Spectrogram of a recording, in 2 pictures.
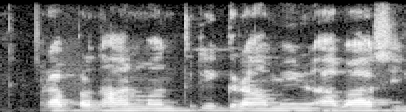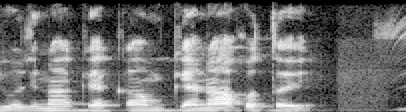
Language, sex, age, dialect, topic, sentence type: Maithili, male, 36-40, Bajjika, banking, question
